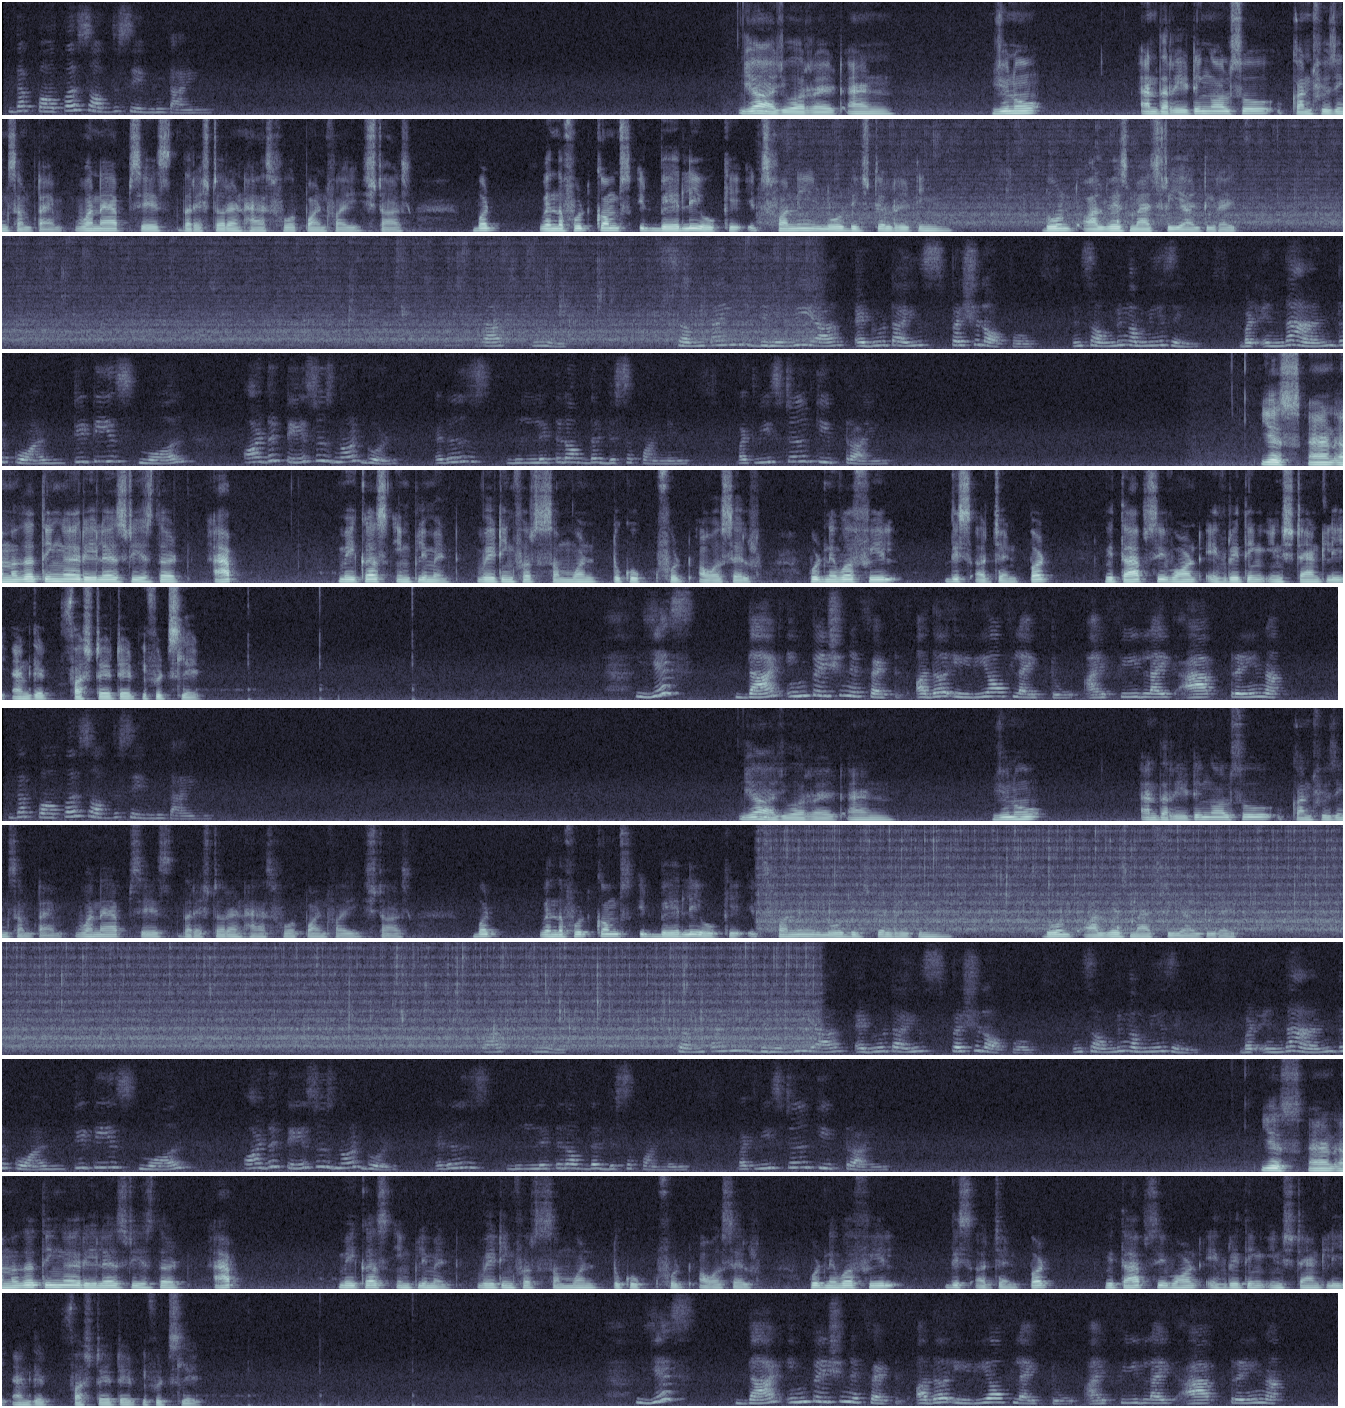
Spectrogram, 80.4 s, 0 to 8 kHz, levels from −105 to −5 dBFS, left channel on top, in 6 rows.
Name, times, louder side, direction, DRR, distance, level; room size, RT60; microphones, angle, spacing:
voice 1, 0.1-2.1 31.2-32.5 33.4-37.1 37.5-38.8 39.2-42.1 42.6-44.2 44.6-47.1 47.6-49.1 73.1-73.9 74.4-79.8, left 1 dB, 40° left, 1.4 m, -44 dB
voice 2, 7.4-8.9 9.9-10.4 11.4-17.5 18.1-18.3 18.8-22.9 23.8-25.8 52.8-55.4 55.7-56.0 57.0-58.1 58.4-61.2 61.7-62.6 63.1-64.1 64.7-69.0, left 4 dB, 65° left, 0.5 m, -32 dB
sound 1, 20.9-35.0, right 5 dB, 85° right, 1.7 m, -48 dB
12.0 x 4.4 x 2.7 m
head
